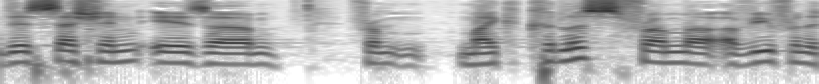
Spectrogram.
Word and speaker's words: Kudlas: - which is awesome it's actually Cutlass just remember a cow that can't spit so cud less and that's how you pronounce it but over the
